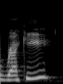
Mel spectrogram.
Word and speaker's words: Wrecky: So Wrecky rhymes with Becky.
